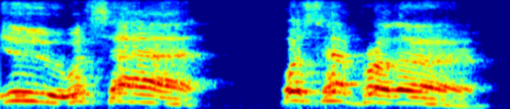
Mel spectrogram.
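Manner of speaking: put-on Jamaican-style accent in a radio host voice. Picturing a radio host turning to his partner on the show, Rastafarian dude voice. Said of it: "I just picture like some Rastafarian dude".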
